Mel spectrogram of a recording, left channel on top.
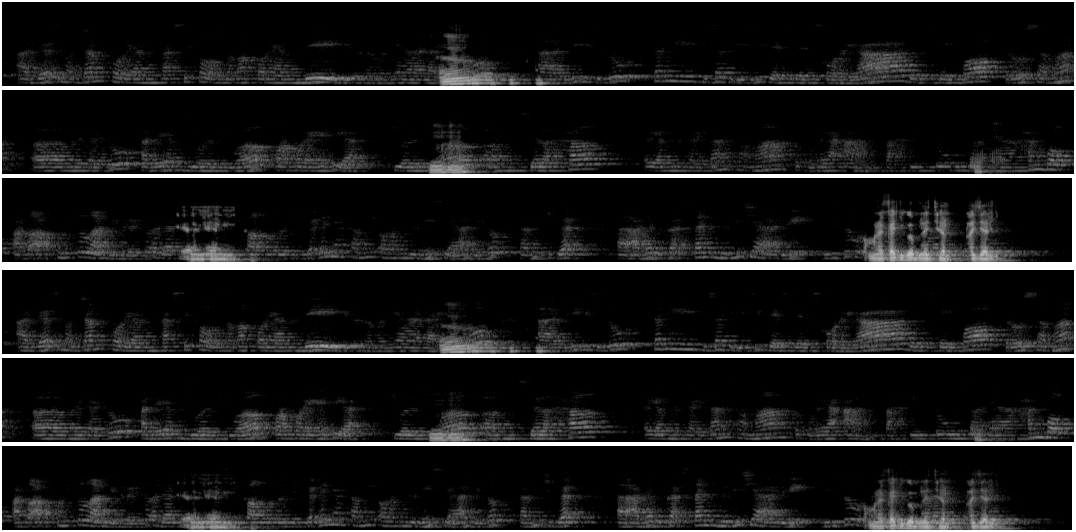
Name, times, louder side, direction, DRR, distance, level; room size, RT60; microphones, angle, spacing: voice 1, 0.1-4.8 5.3-10.7 11.0-14.3 14.6-16.7 17.1-23.2 23.6-30.3 30.7-31.4, right 2 dB, 50° right, -3 dB, 2.2 m, -45 dB
voice 2, 4.4-4.9 5.3-5.4 15.0-15.4 20.4-20.5 23.2-23.8 30.1-31.4, left 3 dB, 40° left, 16 dB, 0.5 m, -26 dB
9.4 x 8.3 x 5.9 m, 0.88 s
head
